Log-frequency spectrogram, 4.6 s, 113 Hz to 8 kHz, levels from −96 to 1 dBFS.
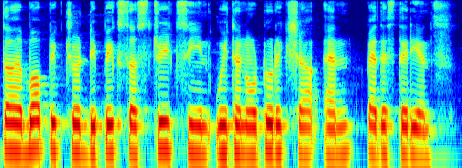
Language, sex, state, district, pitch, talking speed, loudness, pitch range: English, male, Assam, Kamrup Metropolitan, 165 Hz, 170 wpm, -14 LUFS, 160-175 Hz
